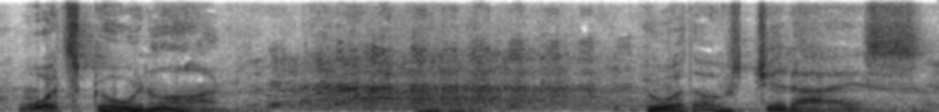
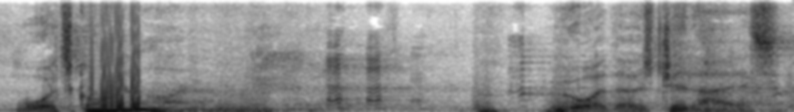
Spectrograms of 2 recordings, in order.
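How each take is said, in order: First: Giggling through the audition line; laughing line reading. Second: Louder, breaking into laughter mid-line; can't hold the line for giggling; laughing again. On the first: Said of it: "I couldn't get the Fugees out of my head". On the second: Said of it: "So I was going". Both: Retold or imitated.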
